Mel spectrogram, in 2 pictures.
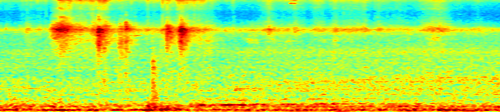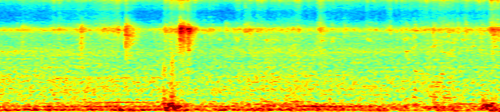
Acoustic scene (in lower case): bus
